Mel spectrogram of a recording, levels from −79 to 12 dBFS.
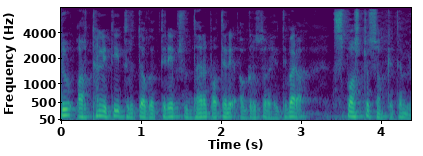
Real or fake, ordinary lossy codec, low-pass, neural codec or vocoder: fake; none; none; codec, 16 kHz, 4 kbps, FreqCodec, larger model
